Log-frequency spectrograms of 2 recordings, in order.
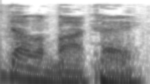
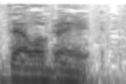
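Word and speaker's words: Dell'Abate: My parents My mother still says debate. My father still says Delabate. Oh, really? You say Delabate? Because a that's a proper pronunciation.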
